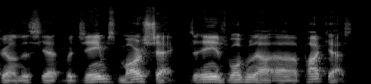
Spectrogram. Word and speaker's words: Marchak: Okay, he hasn't corrected me on this yet, but James Marchak.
